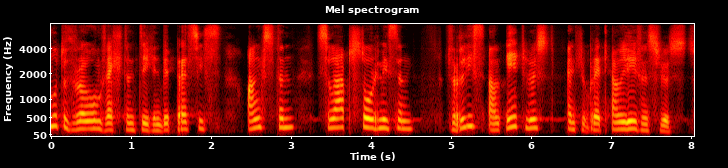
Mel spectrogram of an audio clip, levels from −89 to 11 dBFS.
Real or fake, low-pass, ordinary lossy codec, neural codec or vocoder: fake; none; none; codec, 16 kHz, 1 kbps, FreqCodec, larger model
